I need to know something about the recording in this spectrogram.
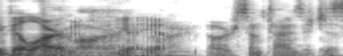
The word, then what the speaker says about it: villarrte: B was V or V art I say V art or sometimes it just sounds like a veneral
